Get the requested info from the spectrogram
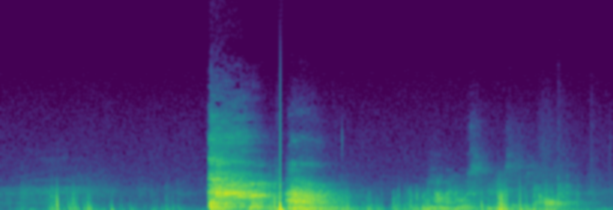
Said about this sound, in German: Ich bin ja nicht wirklich krank, ich habe nur leichten Husten. Das ist ja nichts Schlimmes, aber es ist halt einfach lästig, wenn man sprechen will und dann muss man plötzlich husten.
